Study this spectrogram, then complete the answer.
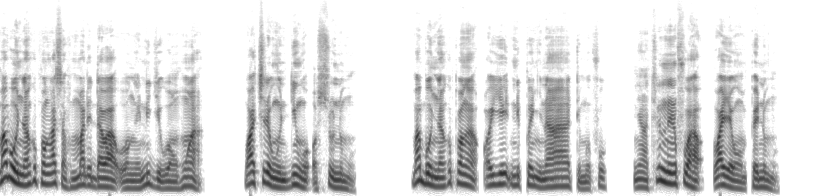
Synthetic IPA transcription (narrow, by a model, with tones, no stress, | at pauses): mã˦bo˨o˨ɲã˨kʰo˦pʰɔ̃˦na˦sa˨fʊ˨mã˦dɪ˦da˦wa˨wʔɔ̰̃˨ŋæ̃˨nĩ˦d͡ʑe˨wɔ̃˨nɦʊ̃˦a̰˨ | wɔ˦a˦t͡ɕʰɪ˦ɾɛ˨wɔ̃˨n̩˨dĩ˦nwɔ˨ʔɔ˨sʊ˦ʊ˦˨nʊ̃˦mṵ̃˨ | mã˦bo˨o˨ɲã˨ŋkʰo˦pʰɔ̃˦na˨ʔɔ˦jɛ˦n̩˦nĩ˦pʰæ˦ɲĩ˨nãː˦tʰĩ˨mʊ̃˨fʊ̃˦˨ | ã˨tʰɪ˦ɪ̃˦nɪ̃˦n˦fʊ˦a˨wɔ˦a˦jɛ˨wɔ̃˨m̩˨pʰɛ˦nʊ̃˦mṵ̃˨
